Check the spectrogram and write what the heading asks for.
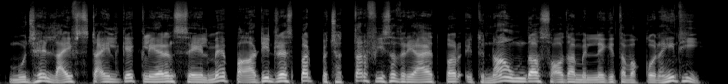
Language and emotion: Urdu, surprised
